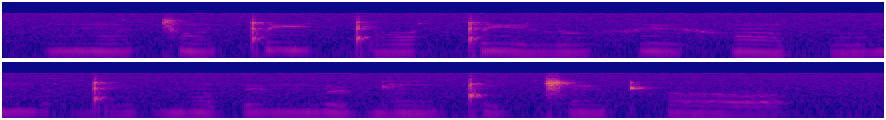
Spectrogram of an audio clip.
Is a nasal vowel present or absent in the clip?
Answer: present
